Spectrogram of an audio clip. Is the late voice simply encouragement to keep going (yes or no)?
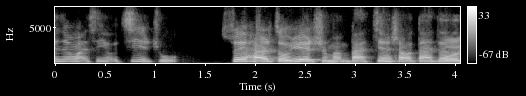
no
